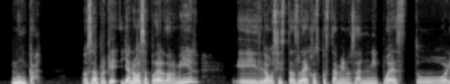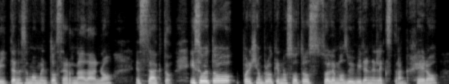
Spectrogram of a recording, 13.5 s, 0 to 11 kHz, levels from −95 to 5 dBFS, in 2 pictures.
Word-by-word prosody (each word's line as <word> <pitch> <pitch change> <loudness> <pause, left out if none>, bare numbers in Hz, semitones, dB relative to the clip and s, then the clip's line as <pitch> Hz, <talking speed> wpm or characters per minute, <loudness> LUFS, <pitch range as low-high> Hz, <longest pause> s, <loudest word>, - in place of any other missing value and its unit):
nunca, 220 -1 +4 0.6
o 200 - -1
sea, 200 0 +4
porque 205 +1 +2
ya 260 +7 +5
no 250 - +8
vas 240 -2 +6
a 220 - -1
poder 200 -3 +6
dormir 255 +11 +2 0.5
y 200 -2 -1
luego 210 +3 +4
si 215 0 -3
estás 200 +1 -1
lejos, 210 +1 +3
pues, 190 -5 -6
también, 185 +1 -3
o - - -5
sea, 170 0 -4
ni 175 +1 -3
puedes 185 +3 +1
tú 190 - -6 0.3
ahorita 185 +1 -1
en 195 - -5
ese 190 +1 -9
momento 175 -1 -5
hacer 175 0 -7
nada, 170 -3 -4
¿no? 170 +3 -8 0.3
Exacto, - - -3 0.2
y 245 - 0
sobre 240 -1 +7
todo, 250 +2 +2
por 210 -2 0
ejemplo, 205 +2 -3
que 210 +1 -4
nosotros 190 +1 -4
solemos 190 -1 -3
vivir 185 -1 -3
en 180 -1 -5
el 170 -1 -6
extranjero, 185 +5 -7
195 Hz, 185 wpm, -21 LUFS, 180-210 Hz, 0.6 s, no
